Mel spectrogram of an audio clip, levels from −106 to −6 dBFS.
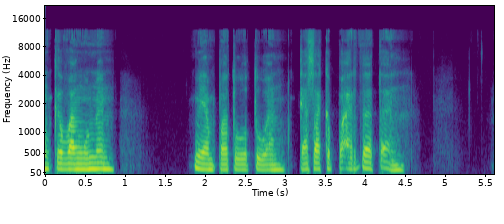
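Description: Throughout, the speech sounds muffled and hoarse with nothing above 12.1 kHz, likely from Opus compression in its hybrid mode, consistent with a bitrate around 16 kbps.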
